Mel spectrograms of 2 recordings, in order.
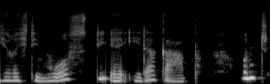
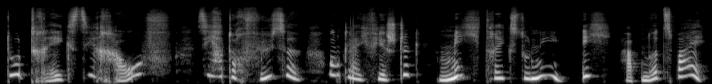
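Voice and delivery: much higher, louder jealous kobold whine; a goblin sulking that the cat gets carried; Pumuckl the kobold, jealous; 10 semitones higher, 9 dB louder than usual. Acted. Pumuckl ist eifersüchtig.

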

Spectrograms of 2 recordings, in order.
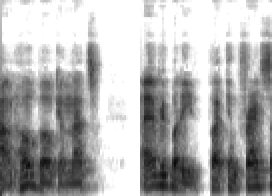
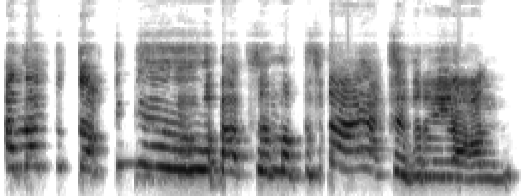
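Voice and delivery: put-on high, slow mumbling old man; mock Cosby rambling into a radio; much higher, slow drawling impression; Bill Cosby impression; slower than usual. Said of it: "radio back and be like".

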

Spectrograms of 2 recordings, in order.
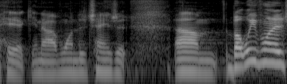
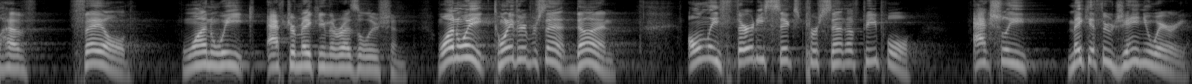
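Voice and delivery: louder and higher, hammering each number; emphatic preaching; 5 semitones higher, 7 dB louder than usual. Acted. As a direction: drive the statistics home with force. Preacher hammering shocking statistics.

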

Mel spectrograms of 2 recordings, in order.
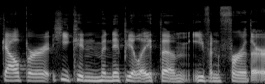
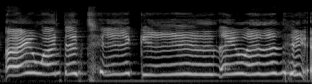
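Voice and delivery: put-on whiny kid. Kid begging the parent for a ticket, high singsong whine. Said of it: "the kid is like".

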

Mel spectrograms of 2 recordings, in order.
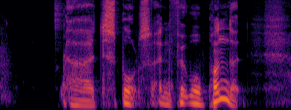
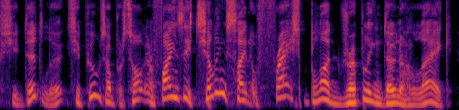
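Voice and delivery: ordinary talk, nothing marked

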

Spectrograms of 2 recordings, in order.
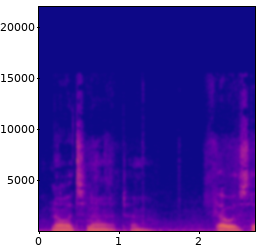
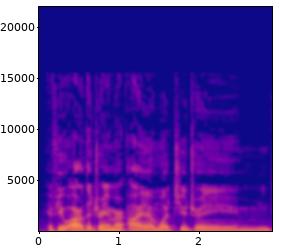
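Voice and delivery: higher, louder, fast and fervent; grand declamation; 10 semitones higher, 7 dB louder than usual. Acted. Host playfully rereads the line to listeners, grandly declaimed. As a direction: proclaim it like a stage oracle.

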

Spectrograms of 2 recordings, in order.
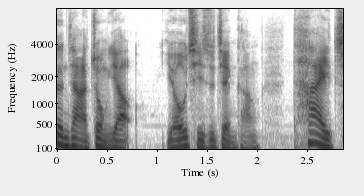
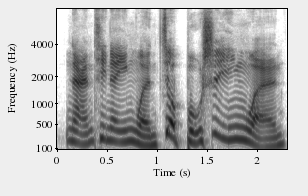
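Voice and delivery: mock snobby coworker; 7 semitones higher, 5 dB louder than usual.

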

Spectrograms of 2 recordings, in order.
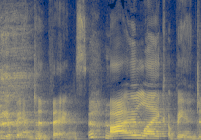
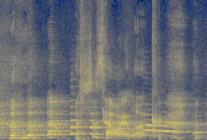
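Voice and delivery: laughing it off; giggling through it; 8 semitones higher, much slower than usual. Real, not acted. Laughing at own sneeze.

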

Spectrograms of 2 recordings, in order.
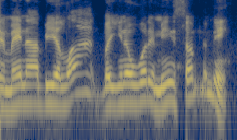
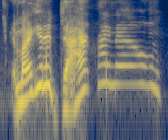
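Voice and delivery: hammed-up terrified cry, higher and louder; mock terror; 10 semitones higher, 7 dB louder than usual. Streamer mocks a threatening arm wrestling champ in hammed-up terror. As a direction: overplay being scared to death.

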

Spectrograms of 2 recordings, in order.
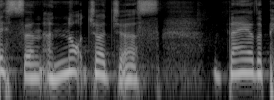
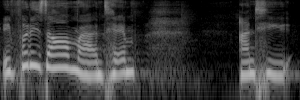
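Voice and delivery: choked up. Real, not acted. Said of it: "I'm gonna cry too now".

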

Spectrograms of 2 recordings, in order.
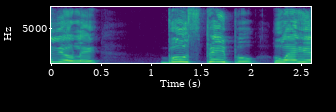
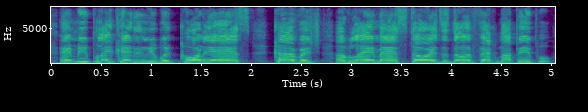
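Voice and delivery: ordinary talk, nothing marked

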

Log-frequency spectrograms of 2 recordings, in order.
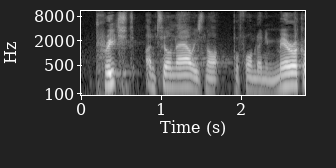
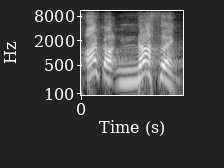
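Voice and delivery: widow's helpless reply; 8 semitones higher, 4 dB louder, slower than usual. Acted. Widow voiced answering prophet.

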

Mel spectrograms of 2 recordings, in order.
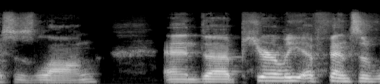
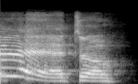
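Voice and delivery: loud, higher hammed-up Italian exclamation; hammy Italian accent; 6 semitones higher, 8 dB louder, slower than usual. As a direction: shout it like a stage Italian.

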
